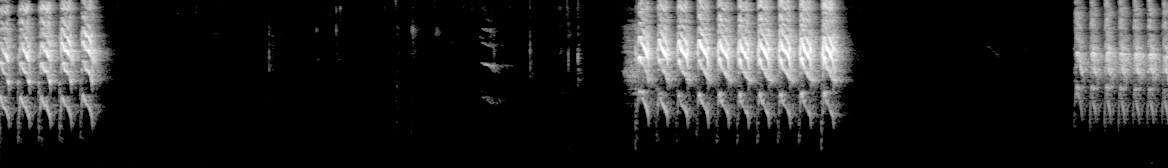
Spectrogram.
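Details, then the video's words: Baby parrot giving bursts of rapid, raspy, rhythmic squawks, each a quick grating note repeated about three per second, in three runs lasting one to two seconds, separated by quiet pauses indoors. "Baby Parrot Sounds"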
